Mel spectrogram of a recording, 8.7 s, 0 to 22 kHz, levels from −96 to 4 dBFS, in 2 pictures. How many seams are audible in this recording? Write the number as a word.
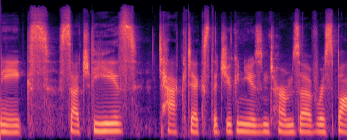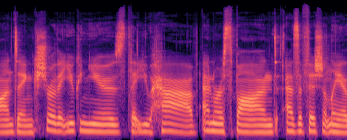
three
